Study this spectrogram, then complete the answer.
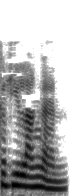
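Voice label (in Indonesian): "kehilangan", Indonesian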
